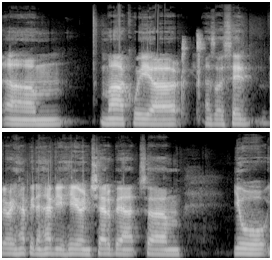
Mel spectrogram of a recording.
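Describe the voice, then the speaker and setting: Male podcast host, even monotone delivery, slow searching questions. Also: a little high. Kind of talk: interview questions.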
